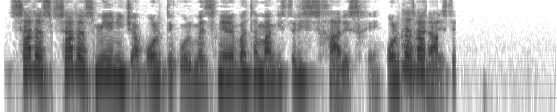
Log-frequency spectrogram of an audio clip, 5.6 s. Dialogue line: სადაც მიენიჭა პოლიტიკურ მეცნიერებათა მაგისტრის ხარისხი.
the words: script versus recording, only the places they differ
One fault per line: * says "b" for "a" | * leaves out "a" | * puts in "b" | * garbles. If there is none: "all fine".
* puts in "სადაც"
* garbles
